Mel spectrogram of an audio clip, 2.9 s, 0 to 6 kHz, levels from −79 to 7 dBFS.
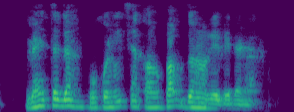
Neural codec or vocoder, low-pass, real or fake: codec, 24 kHz, 1 kbps, SNAC; 5.4 kHz; fake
